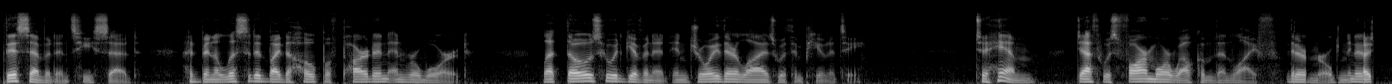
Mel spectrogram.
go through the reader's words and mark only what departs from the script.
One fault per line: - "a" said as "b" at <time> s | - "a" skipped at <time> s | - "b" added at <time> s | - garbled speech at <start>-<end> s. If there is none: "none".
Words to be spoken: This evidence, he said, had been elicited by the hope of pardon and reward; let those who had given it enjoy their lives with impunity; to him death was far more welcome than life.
- garbled speech at 12.9-13.8 s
